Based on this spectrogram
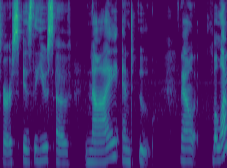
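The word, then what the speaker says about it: ναί: be a no so nay in greek or nai the in the pronunciation that we uh we have assigned for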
